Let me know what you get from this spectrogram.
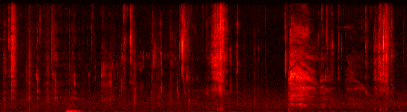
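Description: Close-miked chewing and biting of chunks of pork from kimchi stew, with many small wet clicks and slurps. A brief low hum comes about a second and a half in, and a louder breathy burst about six seconds in.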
